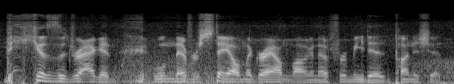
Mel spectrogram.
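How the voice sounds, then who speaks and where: A man with a stuffy, congested voice, livestreaming a video game with casual, halting commentary and replies to chat. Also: medium pitch, background noise. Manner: halting, reading and answering chat aloud. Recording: game music behind the voice. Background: video game music.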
